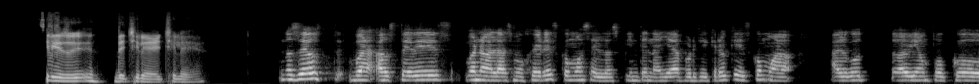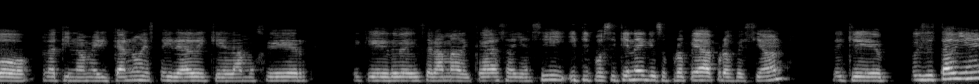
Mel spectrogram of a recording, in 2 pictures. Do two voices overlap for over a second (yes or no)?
no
